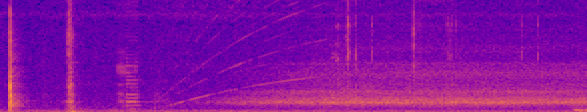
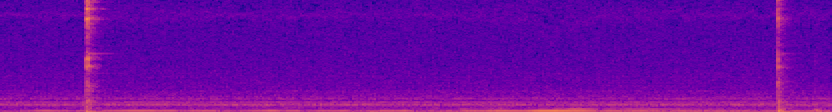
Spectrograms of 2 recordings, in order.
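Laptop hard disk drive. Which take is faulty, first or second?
second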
